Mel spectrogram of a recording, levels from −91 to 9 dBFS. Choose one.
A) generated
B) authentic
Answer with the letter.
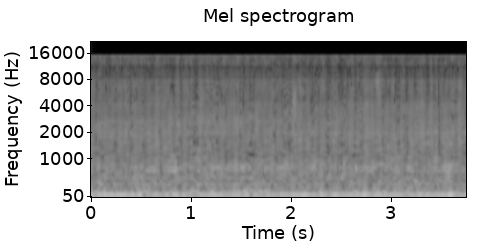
A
